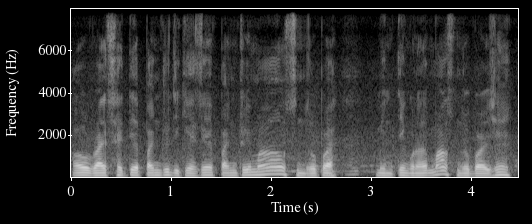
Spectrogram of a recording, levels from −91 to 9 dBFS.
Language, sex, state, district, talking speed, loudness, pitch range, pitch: Nagamese, male, Nagaland, Kohima, 230 wpm, -18 LUFS, 105-125 Hz, 115 Hz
